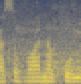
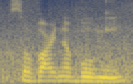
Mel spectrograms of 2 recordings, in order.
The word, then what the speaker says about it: Suvarnabhumi: So kakarating lang namin dito sa Sofan Pom airport. And actually guys medyo nalito din ako sa pronunciation niya because yung spelling niya parang suvarnabi. So sabi nila isapom airport.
